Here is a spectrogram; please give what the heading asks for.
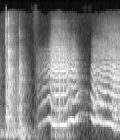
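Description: door being opened

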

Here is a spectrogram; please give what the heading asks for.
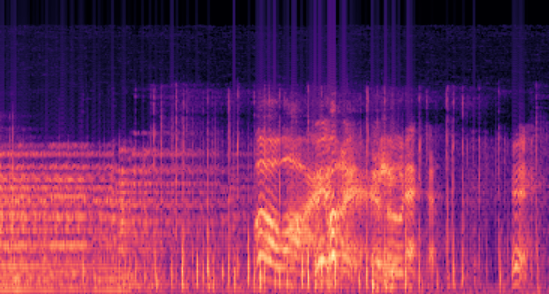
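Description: horse hooves galloping

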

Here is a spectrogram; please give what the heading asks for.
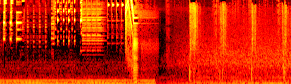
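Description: bus interior engine rumble

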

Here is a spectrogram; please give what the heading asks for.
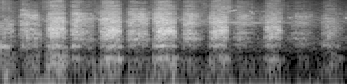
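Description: dog panting

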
